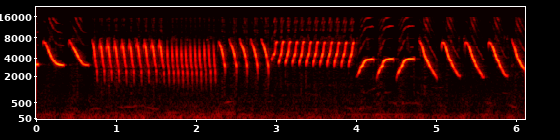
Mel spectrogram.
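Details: Canary song intended to get other canaries singing: a few falling whistles, a dense fast buzzy trill, a higher rapid rattle, then spaced rising and falling whistled notes.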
